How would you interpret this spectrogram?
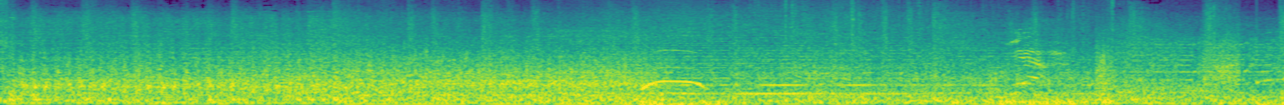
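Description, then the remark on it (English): A helicopter roars steadily for the whole stretch, its rotor chop thudding under a dense wash of engine noise, with a few faint whistling tones drifting through, as it flies people in to the place of a pickup truck test drive. “So they flew them in with a helicopter to the place where we're going to test drive the pickup.”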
